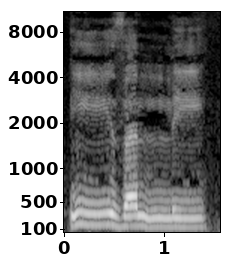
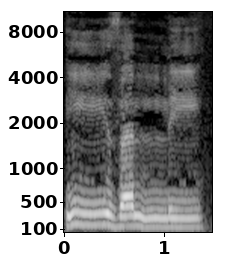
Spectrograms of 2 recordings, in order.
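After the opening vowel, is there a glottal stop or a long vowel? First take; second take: long vowel; long vowel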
